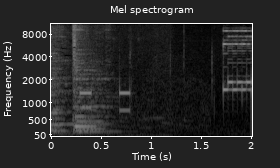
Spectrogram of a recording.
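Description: Mobile phone ringing: a steady electronic ringtone starts near the end. Before it come two faint short beeps and a moment of near silence.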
